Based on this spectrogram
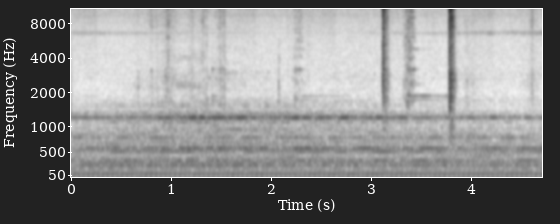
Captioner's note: shovel scraping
